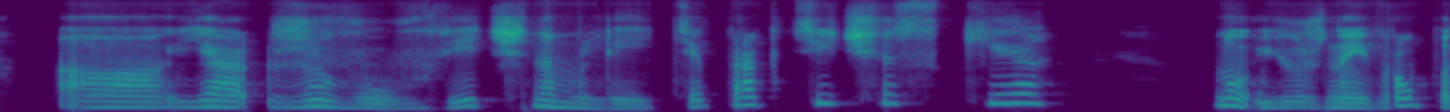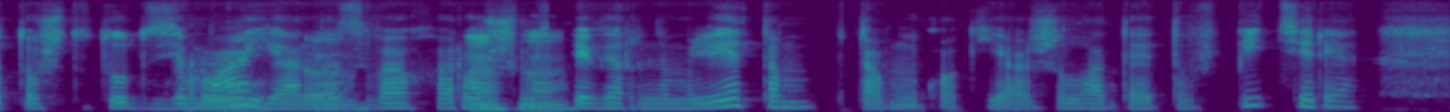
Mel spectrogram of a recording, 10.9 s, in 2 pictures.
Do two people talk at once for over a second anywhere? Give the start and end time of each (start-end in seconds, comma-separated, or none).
6.1-7.6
